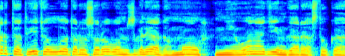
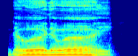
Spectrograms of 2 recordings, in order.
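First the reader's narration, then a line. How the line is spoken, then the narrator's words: Menacing growl, warg. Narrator (Russian): угрожающе прорычал ворг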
